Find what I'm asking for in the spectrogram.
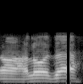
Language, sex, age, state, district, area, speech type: Manipuri, male, 30-45, Manipur, Kakching, rural, conversation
